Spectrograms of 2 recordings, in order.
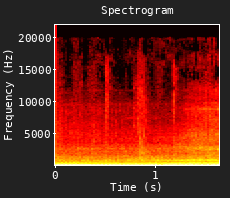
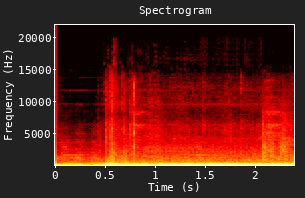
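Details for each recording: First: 2008 Mazdaspeed3, about 150,000 miles, with cylinder 4 dead for nearly 10,000 miles before a 2.5L block swap: deep, lumpy exhaust beat with a skipping, uneven pulse under throttle and a flashing check engine light, indicating a misfire on the dead cylinder. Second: 2008 Mazdaspeed3 after a 2.3L-to-2.5L block swap (cylinder 4 had died), next-morning cold start: quick crank catches in half a second, then a steady, even low idle; no timing chain rattle, only a motor-mount rattle, so the timing job is good.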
